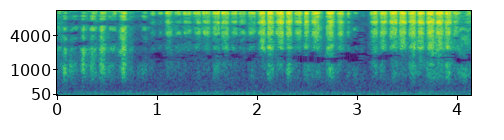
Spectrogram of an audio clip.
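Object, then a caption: Graphite pencil on paper sheet. A wooden HB pencil's graphite tip makes rapid, short scratching strokes on a flat white sheet of drawing paper while shading an eye. The result is a quiet, bright, hissy scratching that pulses in quick, uneven bursts, with a brief lull near three seconds before the strokes pick up again.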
